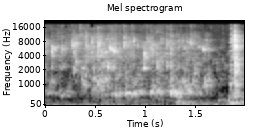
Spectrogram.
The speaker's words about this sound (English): And now the bathtub's getting a little full, so we can turn the water off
